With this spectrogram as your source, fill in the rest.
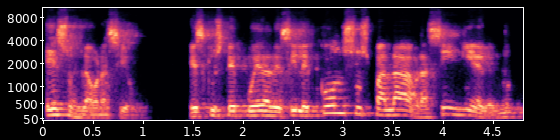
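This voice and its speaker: In a roomy church meeting hall, captured by a distant mic, a man delivers a conversational sermon on prayer, peppered with rhetorical questions and acted-out quoted prayers. His voice is on the high side, pushed and bright, with big pitch swings and a moderate pace.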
